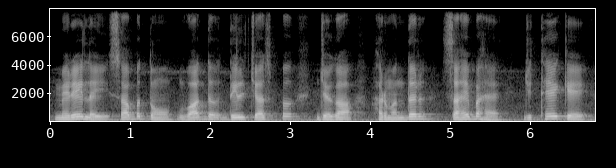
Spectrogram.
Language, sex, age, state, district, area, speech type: Punjabi, male, 18-30, Punjab, Mohali, urban, spontaneous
